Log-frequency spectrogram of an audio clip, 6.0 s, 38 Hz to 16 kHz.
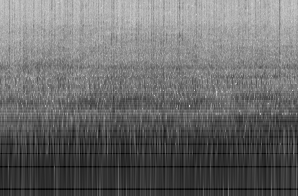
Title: Rough Idle & Popping - 00 Victory V92sc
